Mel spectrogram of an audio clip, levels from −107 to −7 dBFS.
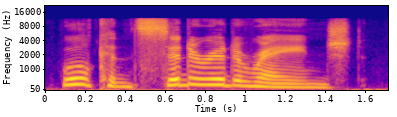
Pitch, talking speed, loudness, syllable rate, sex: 215 Hz, 140 wpm, -18 LUFS, 5.3 syllables/s, female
